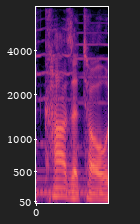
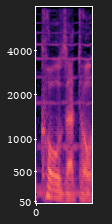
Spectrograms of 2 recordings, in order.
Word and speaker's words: Kazuto: Okay, I'm back, and it is confirmed that it is Kazuto, not Kozato, so that is a typo.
